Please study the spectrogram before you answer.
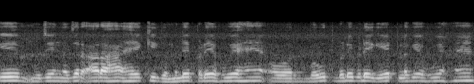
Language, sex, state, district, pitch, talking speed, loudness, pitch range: Hindi, male, Rajasthan, Bikaner, 160 Hz, 240 wpm, -16 LUFS, 150-170 Hz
